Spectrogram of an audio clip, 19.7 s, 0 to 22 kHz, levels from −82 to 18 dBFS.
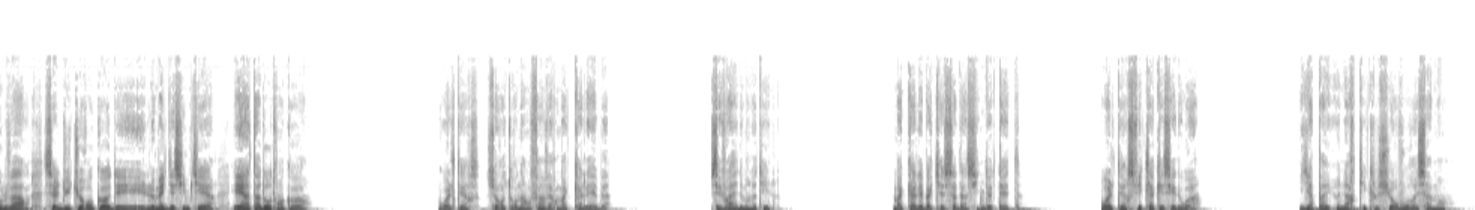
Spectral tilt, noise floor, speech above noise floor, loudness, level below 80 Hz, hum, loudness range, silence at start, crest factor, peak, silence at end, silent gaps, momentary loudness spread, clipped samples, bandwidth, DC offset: -6.5 dB/octave; under -90 dBFS; over 67 dB; -24 LUFS; -36 dBFS; none; 8 LU; 0 s; 18 dB; -6 dBFS; 0.4 s; none; 12 LU; under 0.1%; 16 kHz; under 0.1%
